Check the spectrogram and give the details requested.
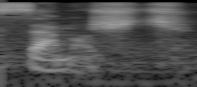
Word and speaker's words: Zamość: My country is Poland and my town is Zamość. And should I spell it?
